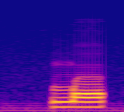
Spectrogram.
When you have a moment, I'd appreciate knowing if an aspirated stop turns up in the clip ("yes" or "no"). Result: no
